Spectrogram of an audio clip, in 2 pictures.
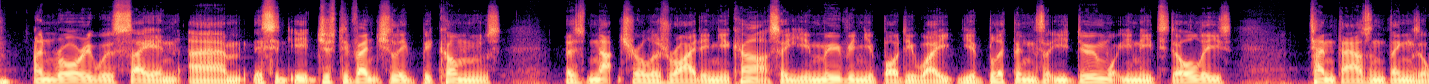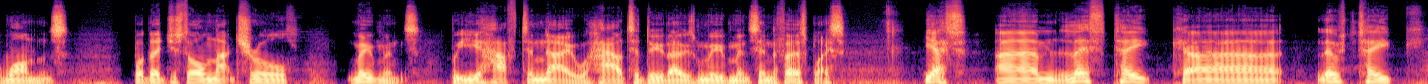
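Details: Adult man speaking; normal speech.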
